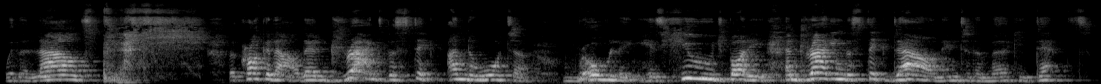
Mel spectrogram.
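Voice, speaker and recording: A woman storyteller narrating a scripted folktale with dramatic, deliberate, expressive phrasing. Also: mid-range voice, echoey room, poor audio.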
